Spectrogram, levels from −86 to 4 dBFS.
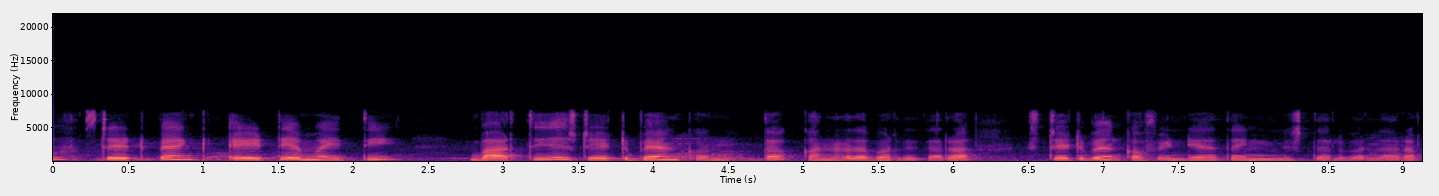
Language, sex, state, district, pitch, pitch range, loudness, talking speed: Kannada, female, Karnataka, Bijapur, 225 Hz, 210-255 Hz, -26 LUFS, 110 wpm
